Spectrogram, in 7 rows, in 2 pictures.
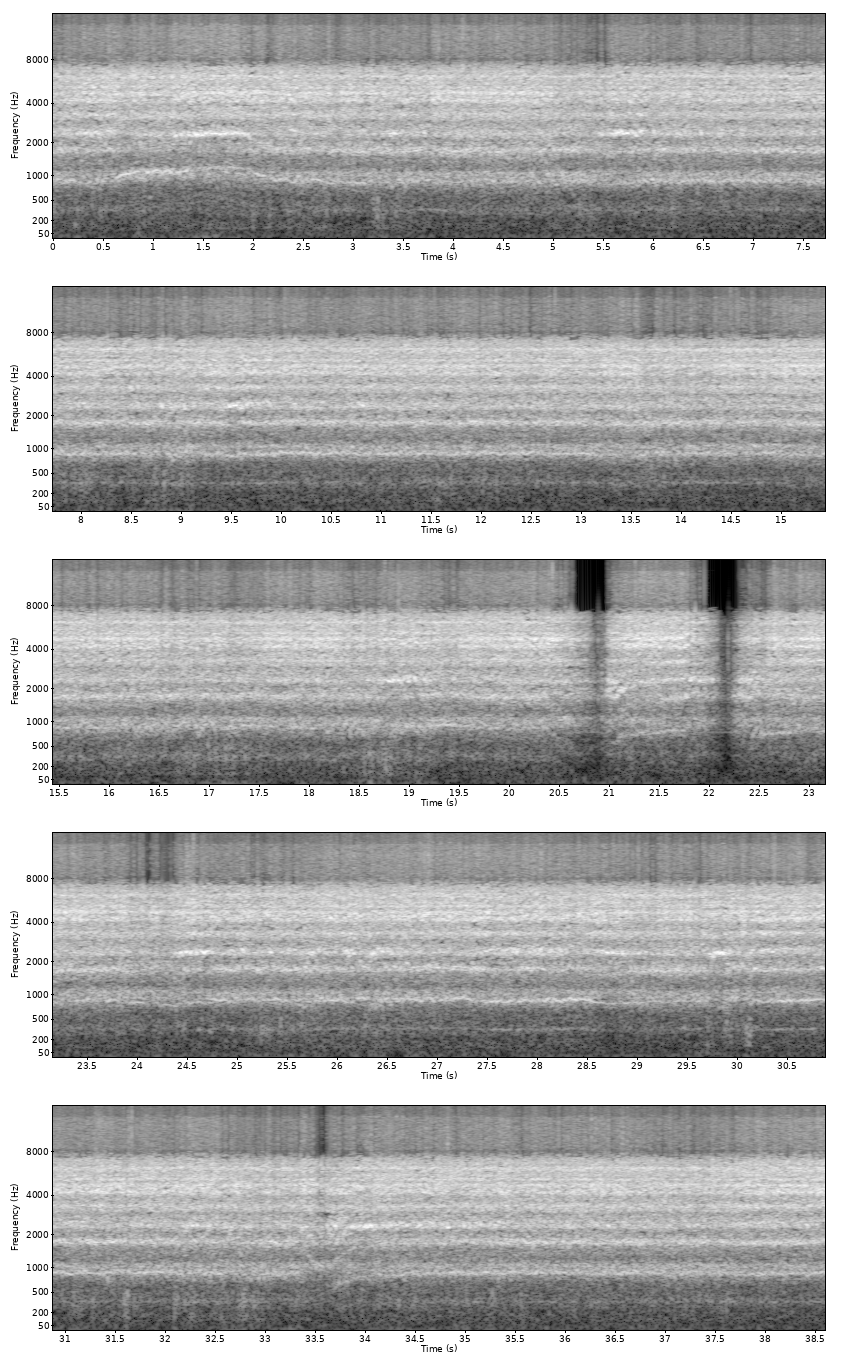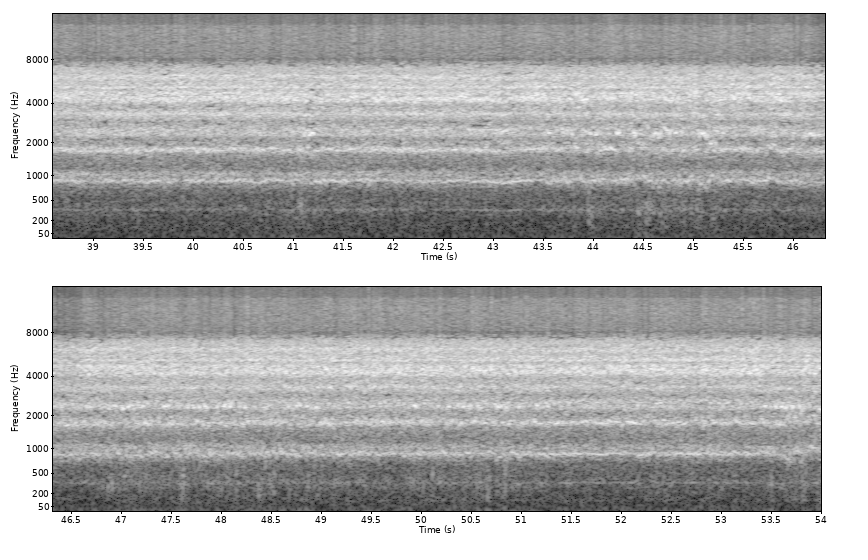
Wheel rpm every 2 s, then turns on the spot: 270, 250, 220, 230, 230, 230, 230, 220, 220, 220, 150, 160, 220, 230, 220, 230, 210, 220, 230, 230, 230, 230, 230, 220, 230, 230, 230.
none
